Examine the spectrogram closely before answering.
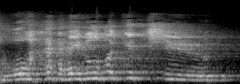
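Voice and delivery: high, slow, sugary greeting; cheery put-on voice. New deacon gushing at a lady in a sugary voice. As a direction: gush over her like a sweet church greeter. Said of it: "the next voice that came out of my mouth".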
